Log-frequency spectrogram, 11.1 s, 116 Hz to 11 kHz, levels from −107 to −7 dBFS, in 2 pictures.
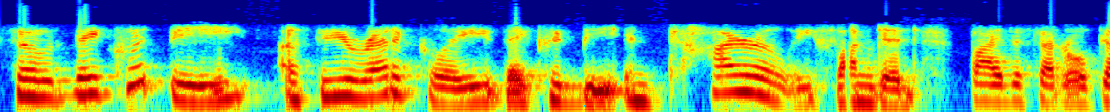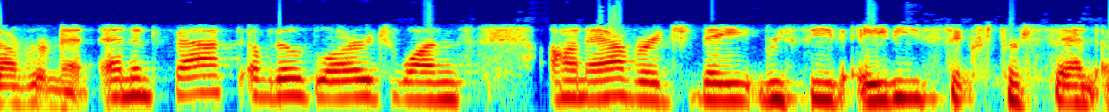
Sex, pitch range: female, 170-215 Hz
